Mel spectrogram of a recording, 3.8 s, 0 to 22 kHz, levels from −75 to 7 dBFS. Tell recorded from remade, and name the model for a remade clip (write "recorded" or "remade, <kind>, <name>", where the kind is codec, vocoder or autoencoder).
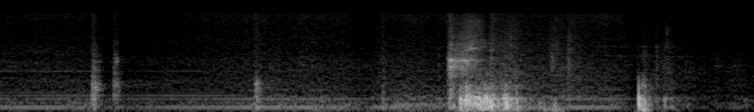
recorded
